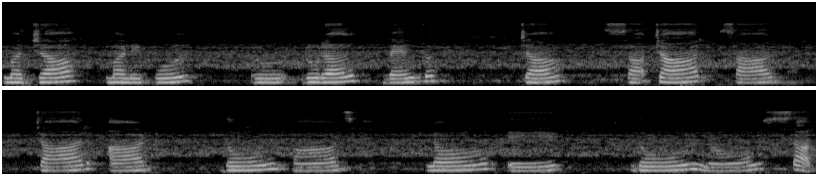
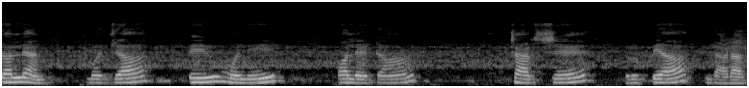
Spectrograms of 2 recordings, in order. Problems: constant background noise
